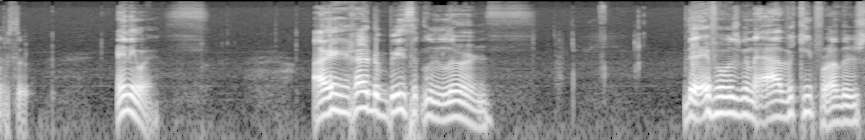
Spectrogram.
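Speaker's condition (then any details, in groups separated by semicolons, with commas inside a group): Cerebral palsy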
